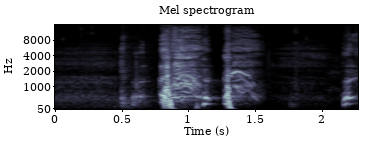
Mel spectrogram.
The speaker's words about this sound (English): One, because coughing is a side effect of this that is unfortunate. And I know that my lungs are not in terrific shape.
